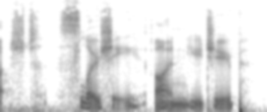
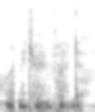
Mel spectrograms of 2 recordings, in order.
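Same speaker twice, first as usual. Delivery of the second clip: whisper; 13 dB quieter, faster than usual. Real, not acted. Searching the video, muttering.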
